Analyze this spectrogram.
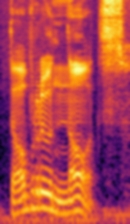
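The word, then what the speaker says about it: Dobrou noc: Dobru noc. That is a pronunciation of that character I've never encountered before.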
